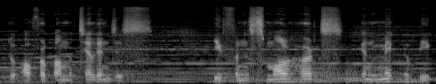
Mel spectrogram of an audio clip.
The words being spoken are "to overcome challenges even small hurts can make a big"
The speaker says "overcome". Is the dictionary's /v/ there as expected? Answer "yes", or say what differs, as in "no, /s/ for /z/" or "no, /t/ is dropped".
no, /f/ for /v/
